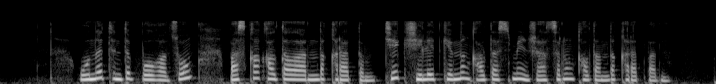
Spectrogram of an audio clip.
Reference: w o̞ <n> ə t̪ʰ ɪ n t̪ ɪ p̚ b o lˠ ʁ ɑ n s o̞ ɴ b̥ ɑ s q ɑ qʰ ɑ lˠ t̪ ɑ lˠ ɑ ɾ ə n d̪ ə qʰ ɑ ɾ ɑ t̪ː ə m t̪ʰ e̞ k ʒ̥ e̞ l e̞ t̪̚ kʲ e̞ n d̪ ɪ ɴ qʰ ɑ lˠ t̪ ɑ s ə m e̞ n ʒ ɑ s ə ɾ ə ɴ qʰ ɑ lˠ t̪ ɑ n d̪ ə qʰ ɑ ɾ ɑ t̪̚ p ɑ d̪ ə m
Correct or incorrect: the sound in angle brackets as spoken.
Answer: correct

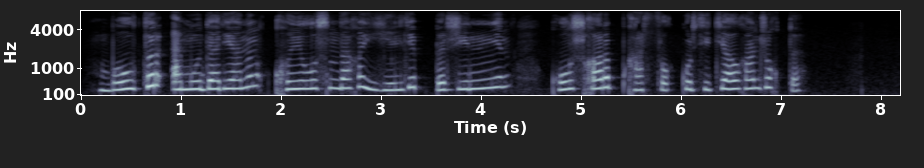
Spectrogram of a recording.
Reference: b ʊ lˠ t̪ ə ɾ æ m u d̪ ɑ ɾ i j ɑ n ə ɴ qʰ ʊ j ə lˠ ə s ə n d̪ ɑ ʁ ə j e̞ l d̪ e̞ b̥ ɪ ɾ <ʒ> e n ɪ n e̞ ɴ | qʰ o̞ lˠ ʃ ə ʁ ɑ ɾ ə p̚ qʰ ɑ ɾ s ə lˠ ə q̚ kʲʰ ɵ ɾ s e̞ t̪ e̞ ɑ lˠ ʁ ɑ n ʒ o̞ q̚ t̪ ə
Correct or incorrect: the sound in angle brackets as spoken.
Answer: correct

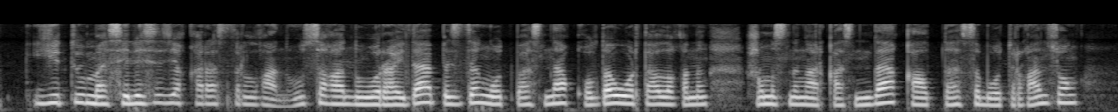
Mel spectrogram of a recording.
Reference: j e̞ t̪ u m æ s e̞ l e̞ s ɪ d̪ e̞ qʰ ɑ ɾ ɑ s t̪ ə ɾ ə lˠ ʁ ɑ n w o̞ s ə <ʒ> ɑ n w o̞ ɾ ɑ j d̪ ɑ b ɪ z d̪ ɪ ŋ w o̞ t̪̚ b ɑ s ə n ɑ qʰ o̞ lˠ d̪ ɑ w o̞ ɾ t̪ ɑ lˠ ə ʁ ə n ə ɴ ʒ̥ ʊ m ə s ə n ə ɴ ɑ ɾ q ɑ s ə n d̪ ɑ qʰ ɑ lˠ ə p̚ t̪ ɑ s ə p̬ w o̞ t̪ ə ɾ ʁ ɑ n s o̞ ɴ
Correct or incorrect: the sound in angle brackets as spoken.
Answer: incorrect: ʁ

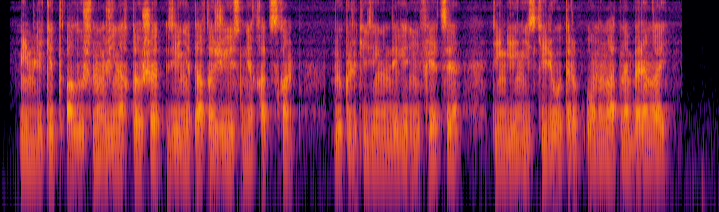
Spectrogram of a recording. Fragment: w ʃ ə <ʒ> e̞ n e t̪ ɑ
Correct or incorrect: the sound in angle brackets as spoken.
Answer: incorrect: z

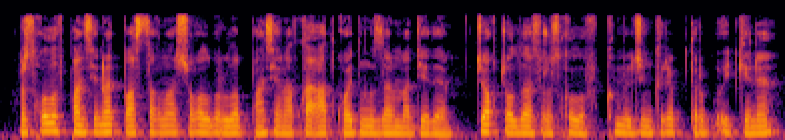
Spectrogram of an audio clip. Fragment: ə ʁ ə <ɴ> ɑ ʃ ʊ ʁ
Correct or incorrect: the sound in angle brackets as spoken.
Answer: incorrect: n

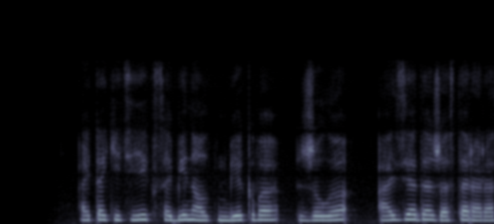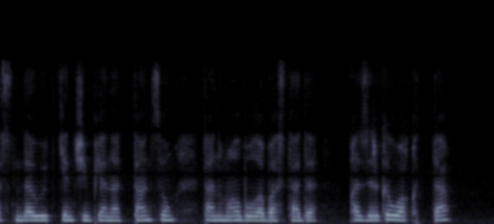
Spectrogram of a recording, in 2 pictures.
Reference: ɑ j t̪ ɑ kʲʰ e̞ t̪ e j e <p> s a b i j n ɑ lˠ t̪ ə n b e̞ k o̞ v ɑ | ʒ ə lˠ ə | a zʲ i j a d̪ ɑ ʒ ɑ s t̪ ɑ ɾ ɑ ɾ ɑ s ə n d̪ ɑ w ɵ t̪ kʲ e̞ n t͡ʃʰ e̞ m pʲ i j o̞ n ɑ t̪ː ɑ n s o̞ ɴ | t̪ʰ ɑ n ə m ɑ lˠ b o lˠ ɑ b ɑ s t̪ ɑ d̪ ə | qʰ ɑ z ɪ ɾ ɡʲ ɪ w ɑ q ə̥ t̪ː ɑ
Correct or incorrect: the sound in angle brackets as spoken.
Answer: incorrect: k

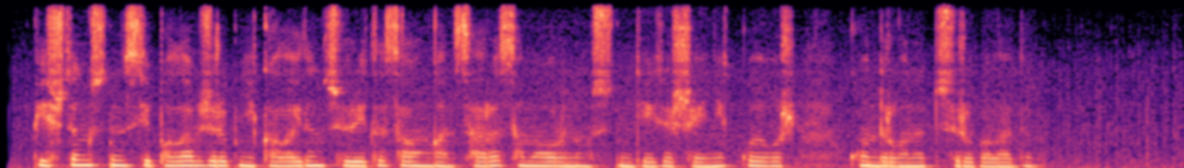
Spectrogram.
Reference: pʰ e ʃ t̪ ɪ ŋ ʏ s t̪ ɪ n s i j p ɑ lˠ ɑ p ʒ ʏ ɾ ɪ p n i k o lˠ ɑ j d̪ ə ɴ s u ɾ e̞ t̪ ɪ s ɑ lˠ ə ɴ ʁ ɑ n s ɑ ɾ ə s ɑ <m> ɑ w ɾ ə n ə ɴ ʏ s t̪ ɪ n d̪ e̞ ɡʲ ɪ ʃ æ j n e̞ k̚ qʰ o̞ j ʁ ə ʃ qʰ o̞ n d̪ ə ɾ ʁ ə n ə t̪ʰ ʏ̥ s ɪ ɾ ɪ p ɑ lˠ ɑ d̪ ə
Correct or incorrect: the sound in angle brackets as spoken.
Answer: correct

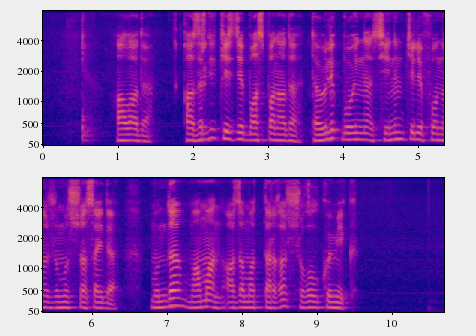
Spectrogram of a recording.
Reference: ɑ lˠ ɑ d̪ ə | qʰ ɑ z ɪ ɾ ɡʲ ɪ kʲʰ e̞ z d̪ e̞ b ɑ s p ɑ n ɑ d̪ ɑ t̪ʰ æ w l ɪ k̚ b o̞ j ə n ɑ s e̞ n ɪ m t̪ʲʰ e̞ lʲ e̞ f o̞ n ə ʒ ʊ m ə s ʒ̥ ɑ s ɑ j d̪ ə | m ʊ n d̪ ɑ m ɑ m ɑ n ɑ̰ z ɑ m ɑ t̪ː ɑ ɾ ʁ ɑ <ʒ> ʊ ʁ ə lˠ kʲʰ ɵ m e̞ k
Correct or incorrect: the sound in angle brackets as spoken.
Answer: incorrect: ʃ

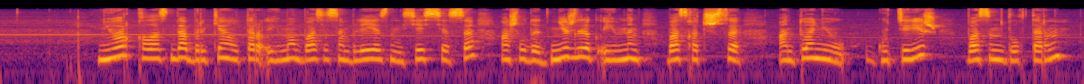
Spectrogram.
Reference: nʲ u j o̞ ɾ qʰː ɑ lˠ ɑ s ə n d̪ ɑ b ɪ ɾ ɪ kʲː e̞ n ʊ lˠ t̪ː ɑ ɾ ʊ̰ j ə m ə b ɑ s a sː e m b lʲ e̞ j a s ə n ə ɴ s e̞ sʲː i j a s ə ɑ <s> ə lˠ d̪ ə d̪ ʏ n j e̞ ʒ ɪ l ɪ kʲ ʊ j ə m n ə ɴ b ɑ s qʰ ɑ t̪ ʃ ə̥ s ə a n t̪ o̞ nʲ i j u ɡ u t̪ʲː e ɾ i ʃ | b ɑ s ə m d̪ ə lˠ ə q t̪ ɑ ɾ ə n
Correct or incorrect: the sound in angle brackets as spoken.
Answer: incorrect: ʃ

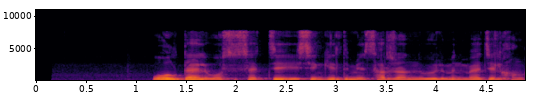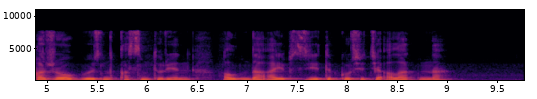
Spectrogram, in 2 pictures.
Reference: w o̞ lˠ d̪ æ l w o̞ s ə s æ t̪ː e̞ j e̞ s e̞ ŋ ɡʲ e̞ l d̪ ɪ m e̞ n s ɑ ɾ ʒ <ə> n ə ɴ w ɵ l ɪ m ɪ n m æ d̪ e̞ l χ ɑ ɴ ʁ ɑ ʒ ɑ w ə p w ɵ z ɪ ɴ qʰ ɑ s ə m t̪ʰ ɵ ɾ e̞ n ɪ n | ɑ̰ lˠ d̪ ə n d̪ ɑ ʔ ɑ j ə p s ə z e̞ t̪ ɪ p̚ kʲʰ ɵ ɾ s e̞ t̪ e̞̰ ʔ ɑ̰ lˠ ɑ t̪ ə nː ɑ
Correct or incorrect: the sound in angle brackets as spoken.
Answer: incorrect: ɑ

